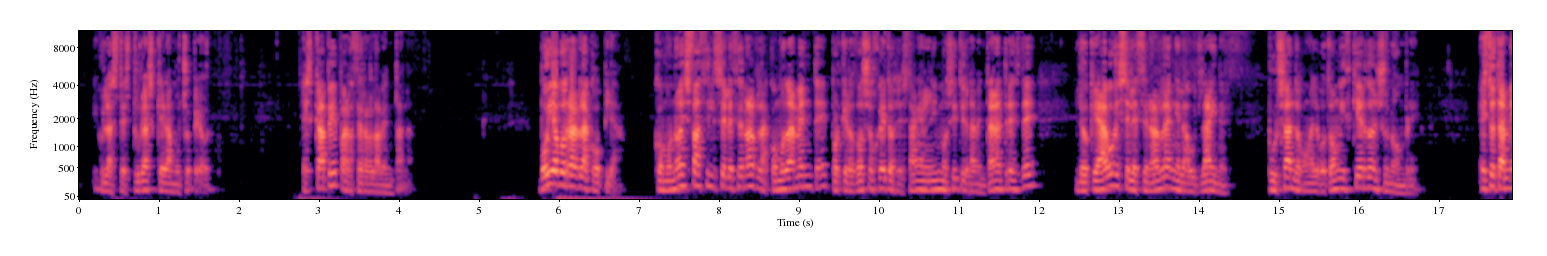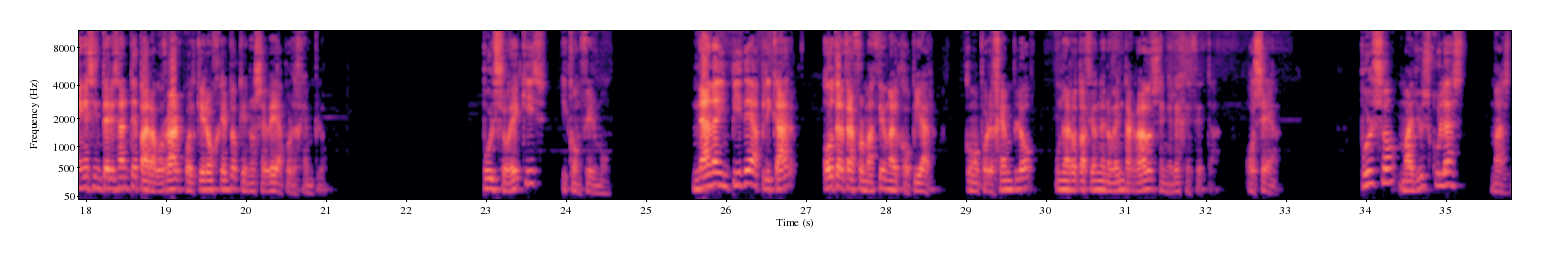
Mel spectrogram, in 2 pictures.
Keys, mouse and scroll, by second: 8.9-14.6 right drag, 16.6 click, 23.9 x, 34.8-35.8 right drag.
